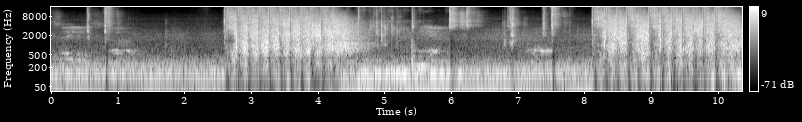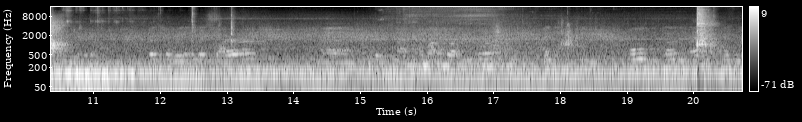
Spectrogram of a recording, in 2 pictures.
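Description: Rapid fire from a suppressed Ruger 22/45 MkIV-SD pistol at a shooting range: two dense strings of quick, muffled cracks, each lasting a couple of seconds, separated by a pause with lighter ambient noise.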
